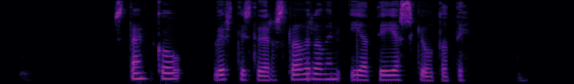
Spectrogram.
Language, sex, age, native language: Icelandic, female, 30-39, Icelandic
